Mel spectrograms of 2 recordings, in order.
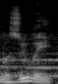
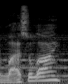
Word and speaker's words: lazuli: archway is carved from lapis lazuli or lazuli i've heard it pronounced both ways into cloud shapes one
